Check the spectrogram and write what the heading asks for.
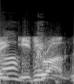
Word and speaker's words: e-tron: Il faut prononcer E-tron. – Oui. À l'anglais, c'est plus chic. – On prononce pas à la française, c'est pas très joli.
